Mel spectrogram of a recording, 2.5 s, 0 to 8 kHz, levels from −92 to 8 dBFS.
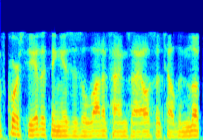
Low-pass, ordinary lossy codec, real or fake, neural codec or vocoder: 7.2 kHz; AAC, 16 kbps; fake; codec, 16 kHz in and 24 kHz out, 0.4 kbps, LongCat-Audio-Codec, two codebook decoder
